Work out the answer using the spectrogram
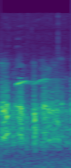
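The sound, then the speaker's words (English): Frogs call at a vernal pool in spring, a dense chorus of buzzy, rasping croaks pulsing steadily through the short clip with no voices. “And you might think that the sound of spring should be birdsong, and to be honest, I did too, until people started sending in all these recordings of frogs.”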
